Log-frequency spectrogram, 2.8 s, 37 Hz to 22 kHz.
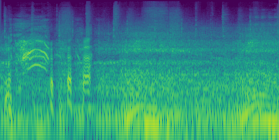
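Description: A steady idling rumble from a 1999 Triumph Trident 900 motorcycle engine runs throughout, low and continuous, with a voice talking briefly near the start.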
